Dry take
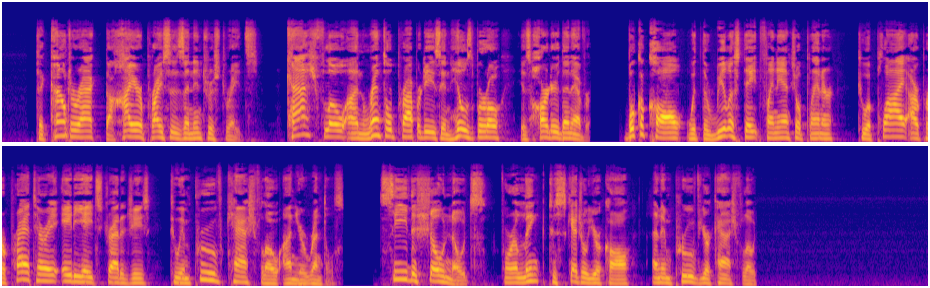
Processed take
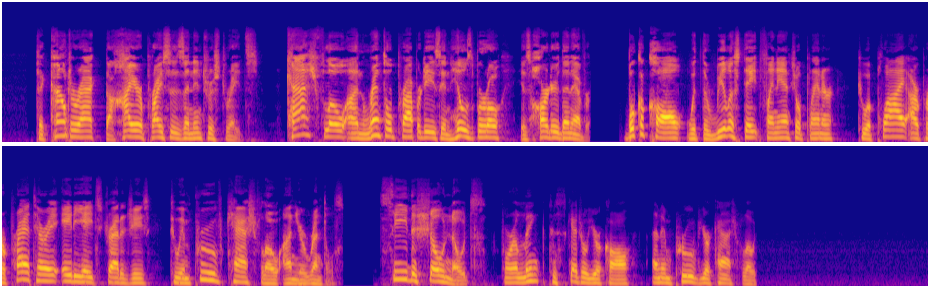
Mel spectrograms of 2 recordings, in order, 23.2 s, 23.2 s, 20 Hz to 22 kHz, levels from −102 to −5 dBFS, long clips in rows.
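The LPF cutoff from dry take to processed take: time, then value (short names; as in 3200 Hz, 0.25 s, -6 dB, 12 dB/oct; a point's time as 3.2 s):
LPF 24 dB/oct
9.51 s 4200 Hz
10.2 s 2600 Hz
17.2 s 2600 Hz
18.33 s 1300 Hz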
